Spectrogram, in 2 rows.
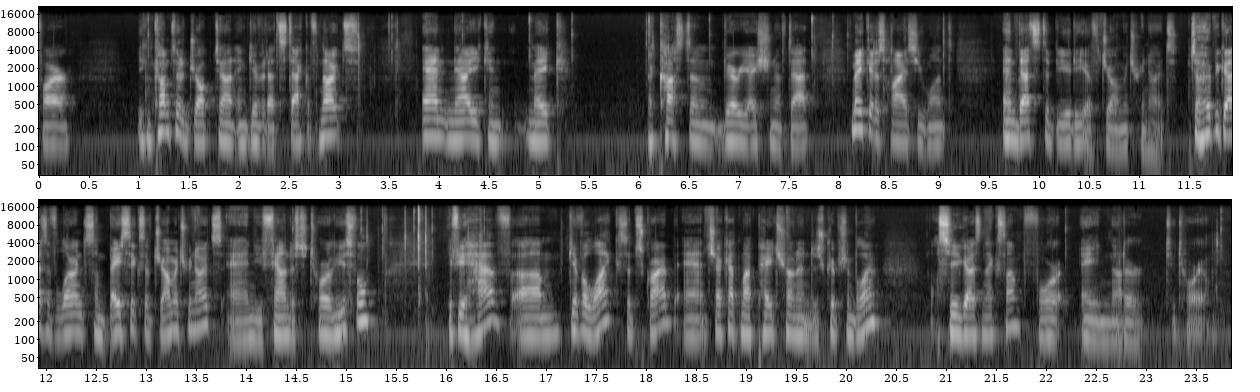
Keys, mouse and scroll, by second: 3.2-4.4 middle drag, 3.5-4.4 scroll up 2, 4.4-8.0 drag, 8.0-23.8 middle drag, 8.4 alt+a.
